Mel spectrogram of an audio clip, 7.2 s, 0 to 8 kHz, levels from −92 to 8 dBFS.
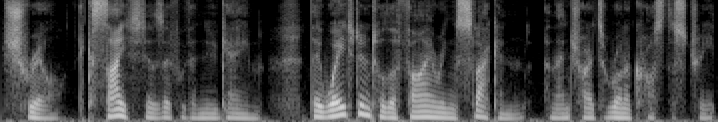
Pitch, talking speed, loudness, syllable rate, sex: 120 Hz, 185 wpm, -20 LUFS, 4.7 syllables/s, male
